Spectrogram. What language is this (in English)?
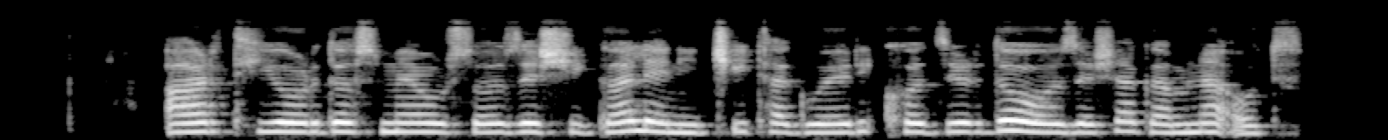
Mingrelian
